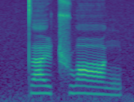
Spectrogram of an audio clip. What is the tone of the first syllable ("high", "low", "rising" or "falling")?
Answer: high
